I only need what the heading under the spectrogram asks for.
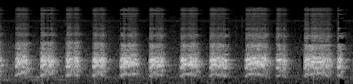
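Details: Hen cackling in a rapid run of short, clipped clucks, about a dozen evenly spaced notes in under four seconds, each a dry, mid-pitched burst.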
